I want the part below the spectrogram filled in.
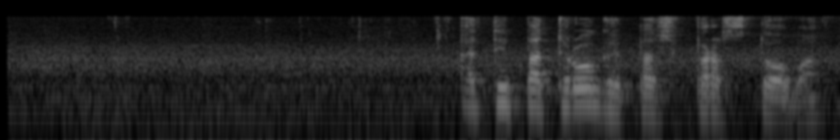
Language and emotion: Russian, neutral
